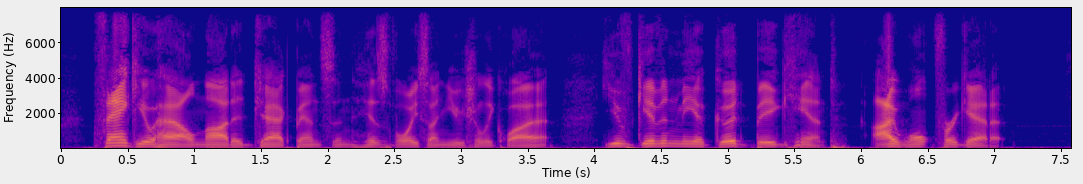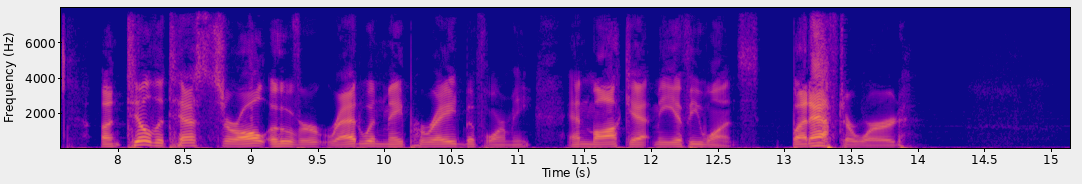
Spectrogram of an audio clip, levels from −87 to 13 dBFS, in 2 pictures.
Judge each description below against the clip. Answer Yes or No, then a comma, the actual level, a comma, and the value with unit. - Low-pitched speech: Yes, low, 115 Hz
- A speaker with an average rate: Yes, average, 160 wpm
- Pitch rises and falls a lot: No, average, 3.6 semitones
